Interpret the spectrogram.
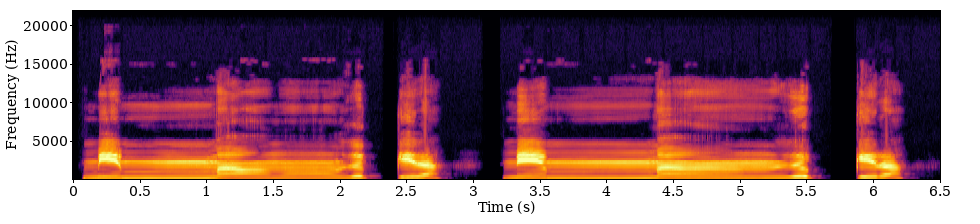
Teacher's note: मुशद्दद मीम पर गुन्ना करेंगे और नून की आवाज़ तक जाते हुए हमने नून पर इख्फ़ा करना है।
